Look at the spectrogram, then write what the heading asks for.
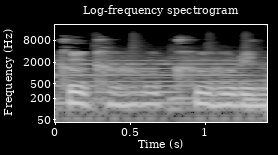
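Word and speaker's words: Cú Chulainn: Kukulin. Yeah, Kuhurin, like the Japanese pronunciation.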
